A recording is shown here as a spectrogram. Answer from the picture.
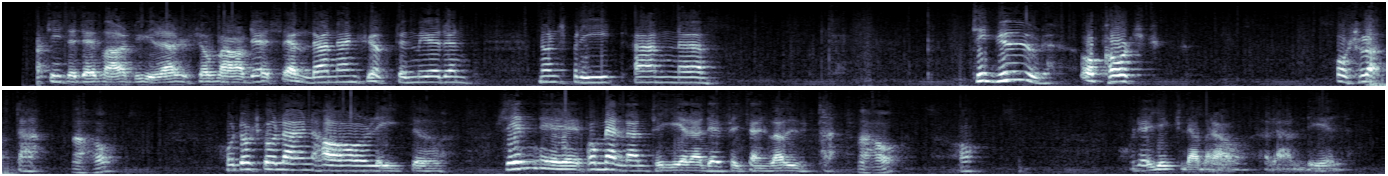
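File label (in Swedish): Gunnarp Halland, dialekter; Folkminnen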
